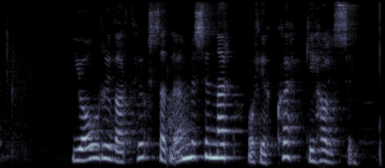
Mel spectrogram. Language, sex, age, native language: Icelandic, female, 60-69, Icelandic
